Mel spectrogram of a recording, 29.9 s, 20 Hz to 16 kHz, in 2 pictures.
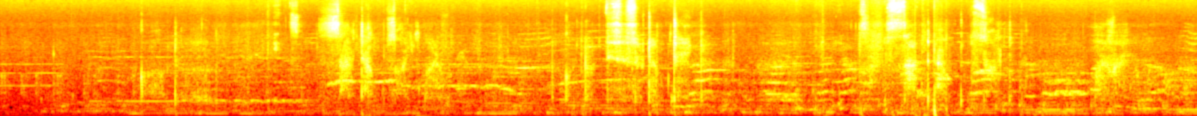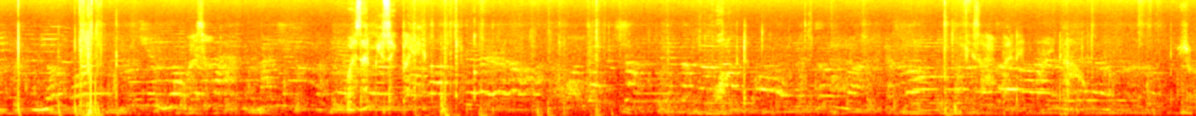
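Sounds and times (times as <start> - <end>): girl whispering: 1.8 - 5.7, 7.1 - 8.9, 10.7 - 12.8, 13.6 - 14.2, 17.1 - 17.7, 19.3 - 20.5, 23.8 - 24.4, 26.9 - 28.6.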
